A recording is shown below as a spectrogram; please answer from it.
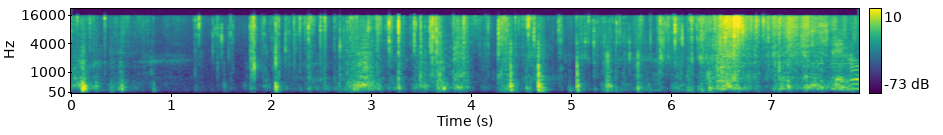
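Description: Paper crinkling, crumpling and tearing as a Moshi Monsters Gold Collection card pack is opened up close, a steady run of sharp rustles and rips with no talk.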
